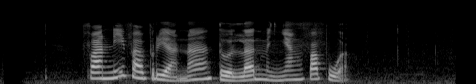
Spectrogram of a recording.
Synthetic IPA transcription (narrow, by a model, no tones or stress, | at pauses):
fanifabɾianad̪̥o̤lanməɲaŋpapua̰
